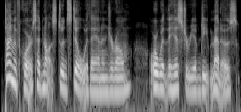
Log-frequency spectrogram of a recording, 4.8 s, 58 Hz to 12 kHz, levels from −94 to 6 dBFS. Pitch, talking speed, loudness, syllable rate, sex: 170 Hz, 225 wpm, -19 LUFS, 5.8 syllables/s, female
